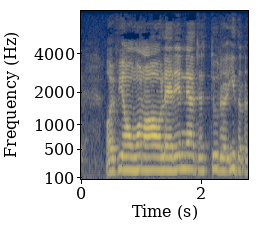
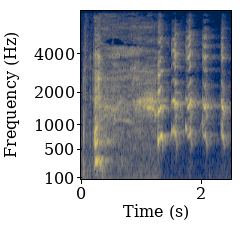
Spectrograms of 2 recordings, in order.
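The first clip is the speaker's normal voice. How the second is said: long, high-pitched burst of laughter; real laughing fit. Real, not acted. Apologising to viewers for laughing so much, real laughing fit. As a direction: laugh helplessly, high and drawn out. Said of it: "smile and laugh and stuff so much".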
